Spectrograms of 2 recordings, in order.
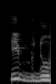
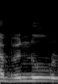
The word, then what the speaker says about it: ابن: Ibnu, on le prononce au début de la phrase. Anta, naturellement, c'est hamzatu al-qat', donc on le prononce. Ana ibnu. Hamzatul wasl, on ne le prononce pas. Ana ibnul waziri. Wa hakada. Donc, hamzatul wasl, on le prononce qu'au début de la phrase et pas au milieu.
